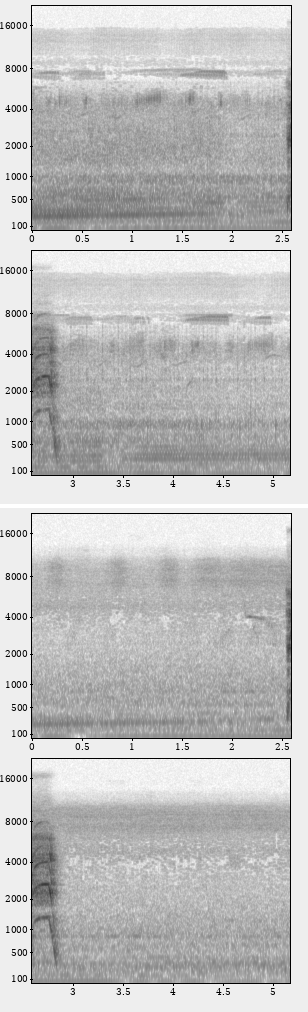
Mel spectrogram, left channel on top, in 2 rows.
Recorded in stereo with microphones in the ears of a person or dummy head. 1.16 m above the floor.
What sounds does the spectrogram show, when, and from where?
2.5 s a drill: 20° right (ahead or behind), 1.1 m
